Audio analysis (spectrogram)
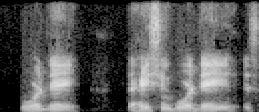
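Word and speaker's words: gourde: Z O U R D E Z O U R D G O U R D E Gord. Gorde.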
